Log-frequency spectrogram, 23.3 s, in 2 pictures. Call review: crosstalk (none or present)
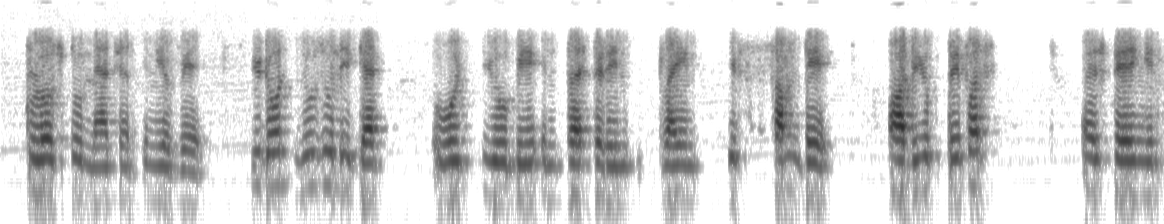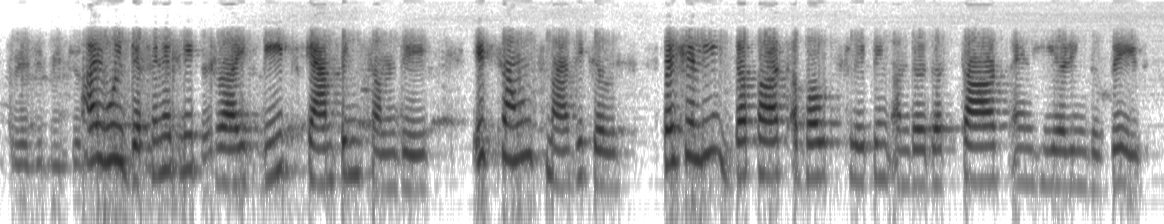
present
